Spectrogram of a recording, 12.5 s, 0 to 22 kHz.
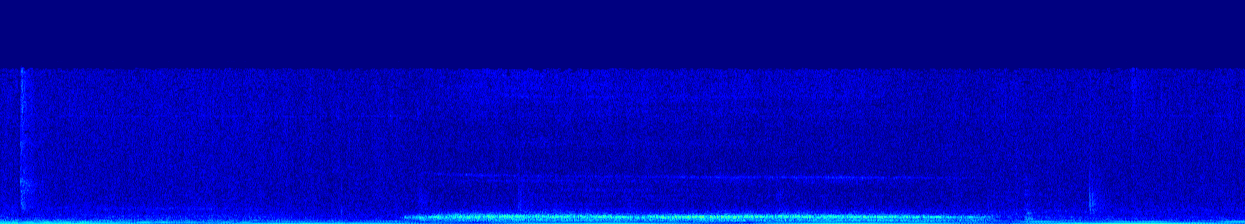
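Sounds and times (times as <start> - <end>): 
low hum: 0.0 - 12.4
long slow exhale through the mouth during a breathing exercise: 4.0 - 10.5.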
